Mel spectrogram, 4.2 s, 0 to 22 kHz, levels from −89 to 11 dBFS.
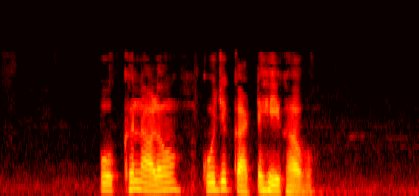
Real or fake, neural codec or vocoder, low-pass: real; none; 7.2 kHz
